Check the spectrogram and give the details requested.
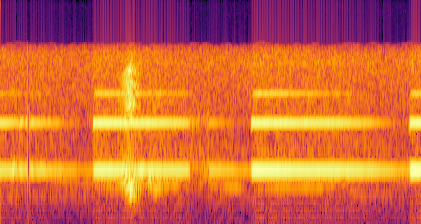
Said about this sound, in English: Somebody's getting into a car.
